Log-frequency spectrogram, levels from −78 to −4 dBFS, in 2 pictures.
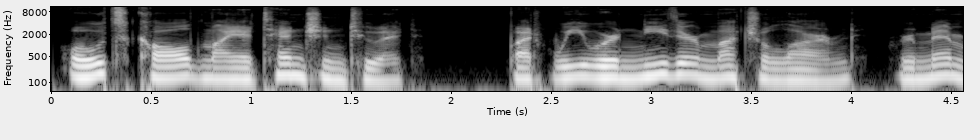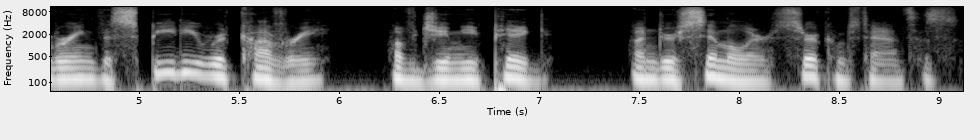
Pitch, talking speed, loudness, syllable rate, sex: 125 Hz, 145 wpm, -17 LUFS, 5.7 syllables/s, male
